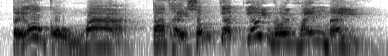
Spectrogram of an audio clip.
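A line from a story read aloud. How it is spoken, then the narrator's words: Furious, hateful shout. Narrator (Vietnamese): lão nhân lùn béo quất hận quát lên lòng lòng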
